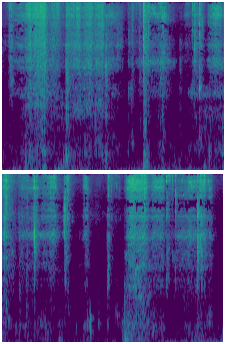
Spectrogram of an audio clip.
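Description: Faint chewing and mouth sounds of someone eating sushi, with a few soft clicks and taps from chopsticks and plastic takeout trays.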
